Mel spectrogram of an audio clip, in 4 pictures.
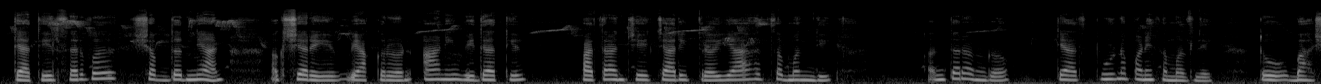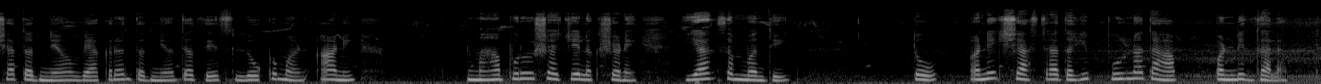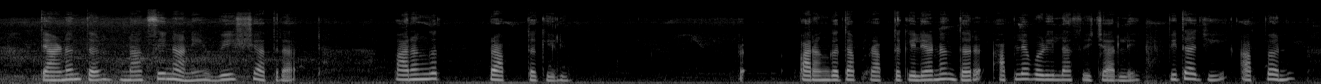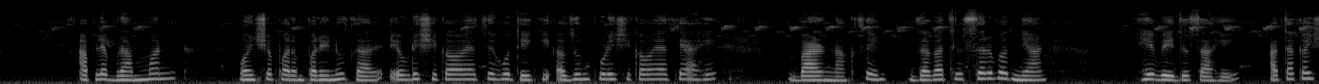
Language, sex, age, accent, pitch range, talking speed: Marathi, female, 20-39, native, 195-235 Hz, 75 wpm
